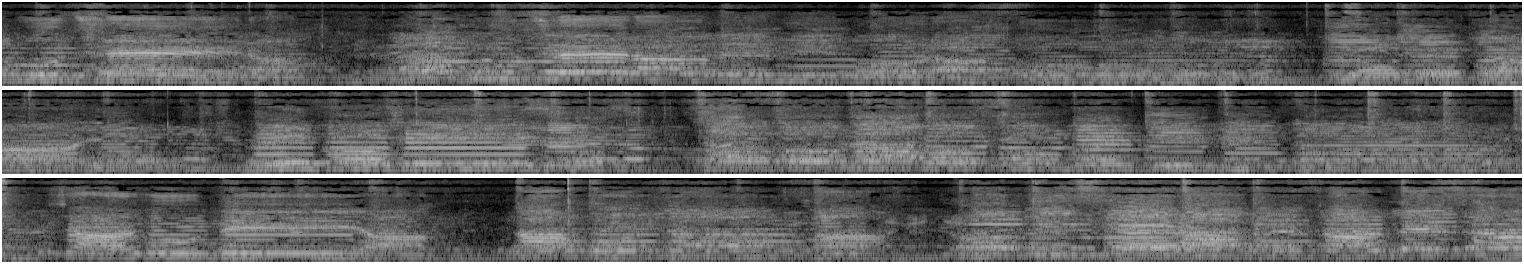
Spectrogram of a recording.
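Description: A mixed group of people singing a song together in unison, with an acoustic guitar strummed along.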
